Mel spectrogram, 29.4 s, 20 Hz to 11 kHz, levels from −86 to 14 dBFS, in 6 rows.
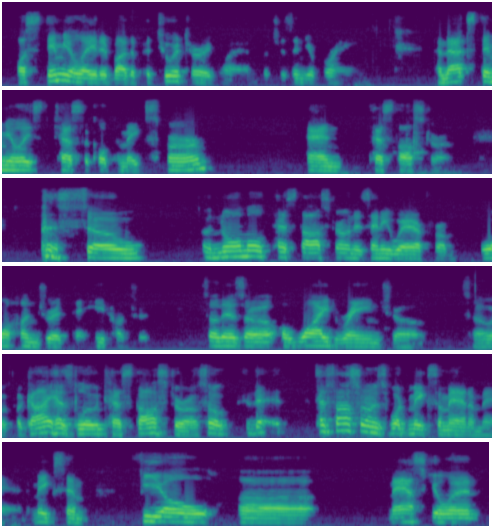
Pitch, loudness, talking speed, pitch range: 130 Hz, -16 LUFS, 125 wpm, 120-150 Hz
